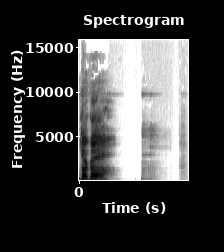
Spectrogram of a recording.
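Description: A man's voice, speaking Telugu into a microphone, ends a word and trails off into a breathy sigh. A short, faint breath follows about a second and a quarter in.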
